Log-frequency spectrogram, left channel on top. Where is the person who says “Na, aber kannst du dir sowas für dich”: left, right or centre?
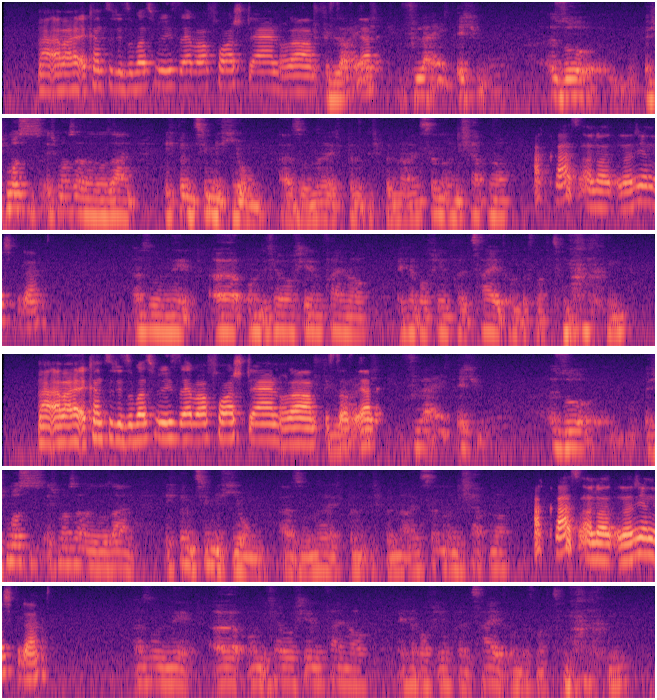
Right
